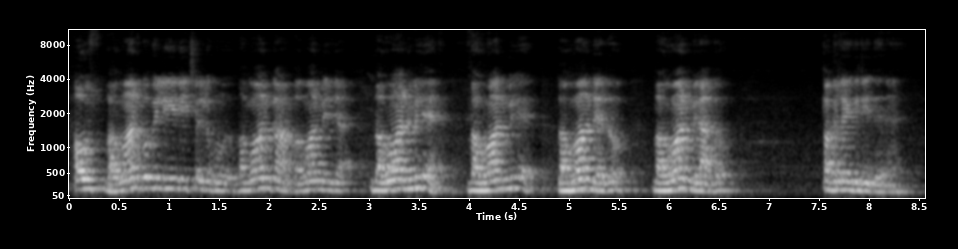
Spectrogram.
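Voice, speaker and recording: Braj-accented male spiritual teacher, high voice, emphatic and scolding, echoey room. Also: fairly bright tone. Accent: Braj Hindi. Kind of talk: devotional discourse.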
